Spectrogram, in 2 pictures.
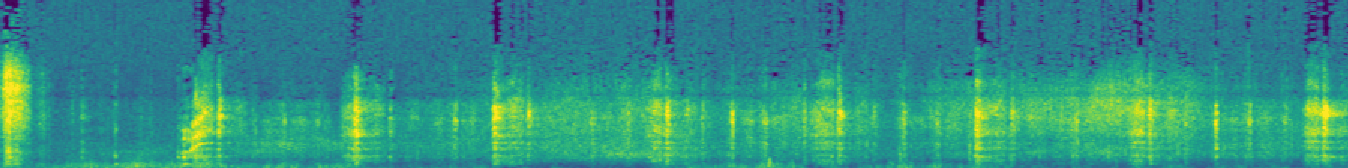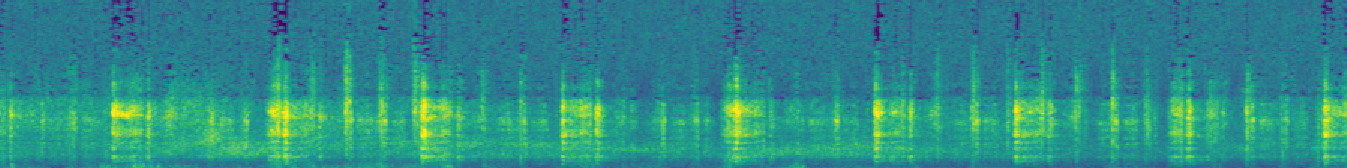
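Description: Footsteps crunch on snow at a steady pace.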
